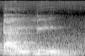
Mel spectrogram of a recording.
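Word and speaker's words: ptyalin: अब इस सलाइवा में एक एंजाइम होता है जिसका नाम होता है टाइलिन। पी इसमें साइलेंट है।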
